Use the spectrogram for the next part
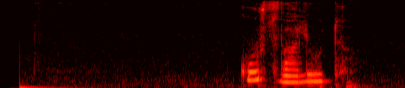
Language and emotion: Russian, sad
